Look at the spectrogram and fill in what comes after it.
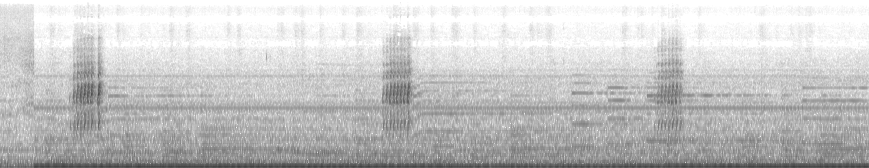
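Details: At night on a rainy mountain pond, male green frogs (Lithobates clamitans) give short, twangy single gulps a few seconds apart over a steady low rumble. A calm, slow-moving female, possibly gravid, sits among them.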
